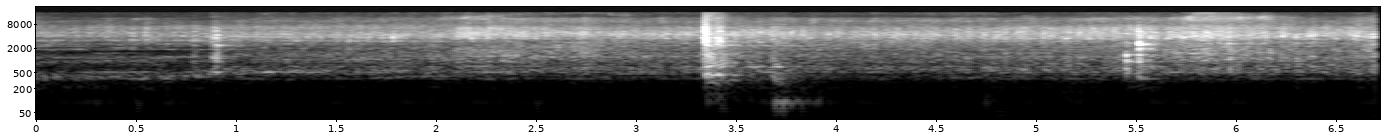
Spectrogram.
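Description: Goat liver curry masala sizzling steadily in mustard oil in a kadai, fried down until the oil separates, with three short knocks of a utensil against the pan, the loudest about halfway through.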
